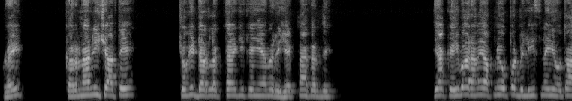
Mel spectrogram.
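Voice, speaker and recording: A man with a fairly high voice teaches a sales training session. He explains points one at a time and keeps checking that his listeners follow. The sound is dry and close, with no room echo. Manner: explains step by step and checks in with the audience; mixes English terms into Hindi. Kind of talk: training lecture.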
